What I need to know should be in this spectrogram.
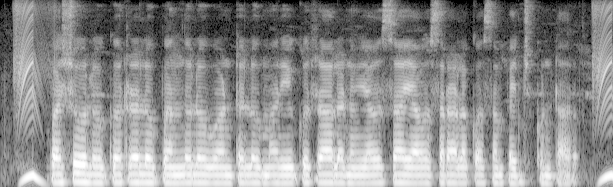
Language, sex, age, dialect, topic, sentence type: Telugu, male, 18-24, Southern, agriculture, statement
